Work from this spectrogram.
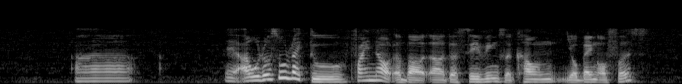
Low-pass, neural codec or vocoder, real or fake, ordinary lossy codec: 5.4 kHz; none; real; none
